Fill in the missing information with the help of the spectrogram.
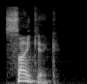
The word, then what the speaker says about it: psychic: psychic, psychic, 영혼의, 심령의. 여기도 마찬가지로 자음이 두 개 있을 때 피는 묵음입니다. 그래서 psychic이라고 읽으면 됩니다.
